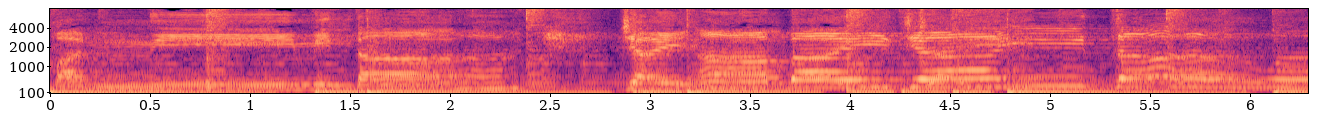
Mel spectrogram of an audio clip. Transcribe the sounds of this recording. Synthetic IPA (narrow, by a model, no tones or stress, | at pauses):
panːi | mit̪a | d͡ʒajʔabajd͡ʒajt̪a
